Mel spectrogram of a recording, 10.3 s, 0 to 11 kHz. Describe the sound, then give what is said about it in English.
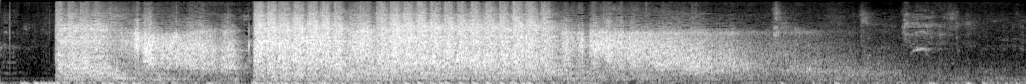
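Loud, continuous 20 millimeter machine gun fire at a swamp during a duck hunt. Rapid shots blur into a dense roar for about seven seconds, then thin out into a few scattered pops. “Somebody limbers up with a machine gun, 20 millimeter.”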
